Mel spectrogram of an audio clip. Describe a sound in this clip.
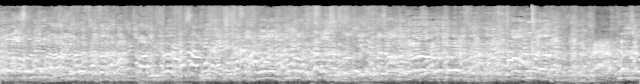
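An older man laughs heartily.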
